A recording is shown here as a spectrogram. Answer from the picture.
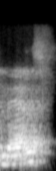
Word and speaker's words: Baz: community food system plan am i pronouncing your name correctly baz yes that's it thank you so much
